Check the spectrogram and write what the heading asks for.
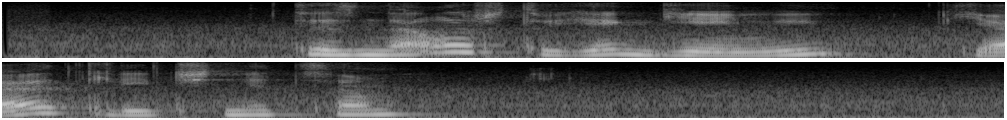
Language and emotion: Russian, positive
